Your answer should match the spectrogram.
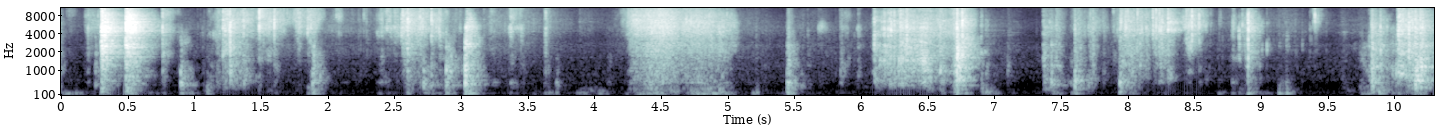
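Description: Sealed trading-card box being torn open by hand, its plastic wrap and cardboard crinkling and tearing, and the foil packs pulled out. A run of short rustling, crinkling bursts, with one longer tearing rustle a little before the middle.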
